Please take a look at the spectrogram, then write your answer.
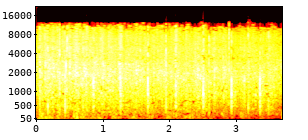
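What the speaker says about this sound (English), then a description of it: "another special round of applause to all these talented founders" A conference audience applauds steadily and continuously, a dense near wash of many clapping hands with scattered sharper claps, with no talking over it.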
